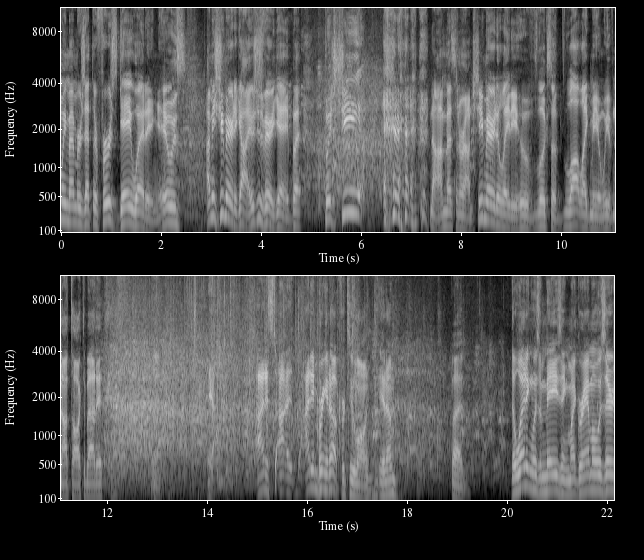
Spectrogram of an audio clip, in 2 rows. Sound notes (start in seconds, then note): 4.3 chuckles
